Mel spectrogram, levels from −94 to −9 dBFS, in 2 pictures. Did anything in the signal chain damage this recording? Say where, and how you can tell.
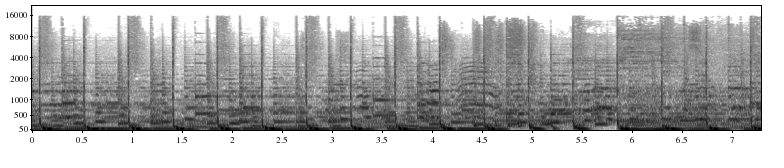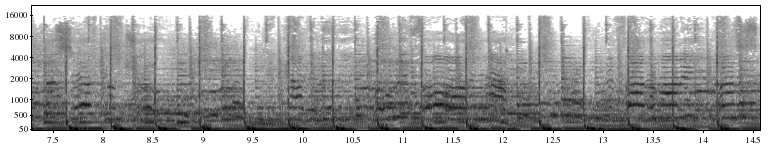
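Yes: damaged data in the compressed stream at the codec stage, 12.01 to 12.05 s. A brief blip as corrupted frames break decoder sync until it finds the next header.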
